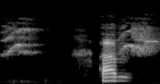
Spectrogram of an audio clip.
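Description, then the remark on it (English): Harsh, high-pitched squawks and calls from pet birds in short bursts, one loud, raspy shriek standing out, with no talking. “I'm sorry, my birds are getting upset because it's nearly bedtime.”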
